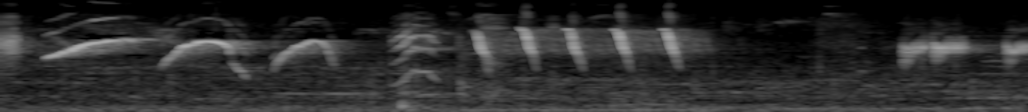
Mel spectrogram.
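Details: Chalk-browed mockingbird song of arched, rising-and-falling whistles, followed by a quick series of five sharp descending notes and two short buzzy phrases, over faint background hiss.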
